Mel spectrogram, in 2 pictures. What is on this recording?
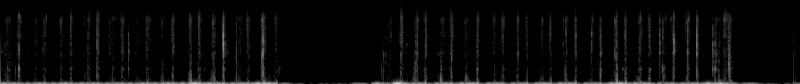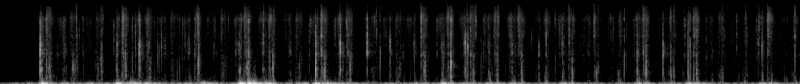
Onions shaking in hands, recorded with AKG PERCEPTION 170 INSTRUMENT CONDENSER MICROPHONE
